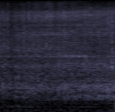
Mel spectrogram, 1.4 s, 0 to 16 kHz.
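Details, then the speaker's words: Tyco Mantua B&O model steam locomotive with a five-pole motor, unrun about 50 years, after cleaning of oxidized contacts. Running in reverse with a soft, even whir and no catches, surges or stalls. Normal running. "yeah reverse seems fine no problems there"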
